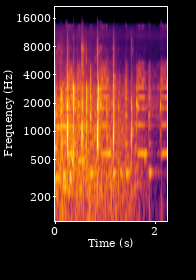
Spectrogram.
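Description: Crowd sounds with sharp claps, fading out, as music with plucked guitar notes comes in over the second half.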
